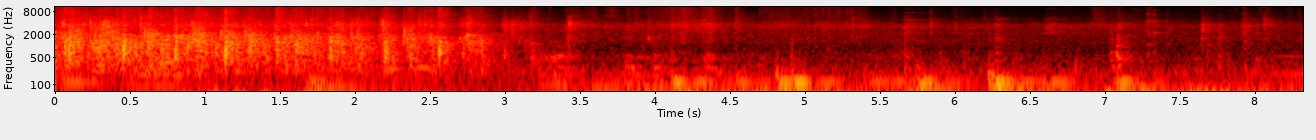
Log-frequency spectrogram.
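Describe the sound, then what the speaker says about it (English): Audience applause at a sports hall of fame induction ceremony, loud and dense for the first three seconds, then thinning into scattered claps and taps. "He needs a massive round of applause."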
